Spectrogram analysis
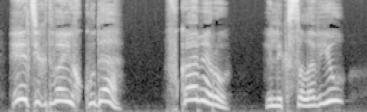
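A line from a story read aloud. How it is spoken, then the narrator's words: Hoarse sick voice. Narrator (Russian): Хриплым от простуды голосом спросил один из разбойников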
